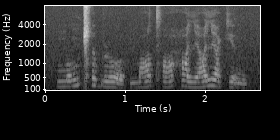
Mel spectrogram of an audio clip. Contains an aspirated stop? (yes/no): yes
